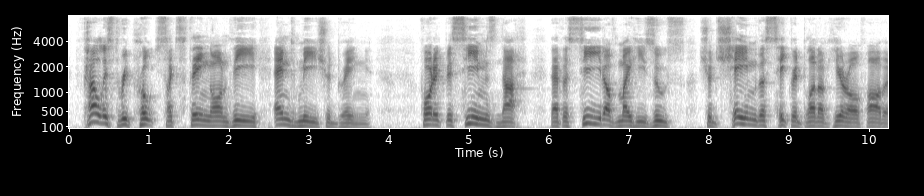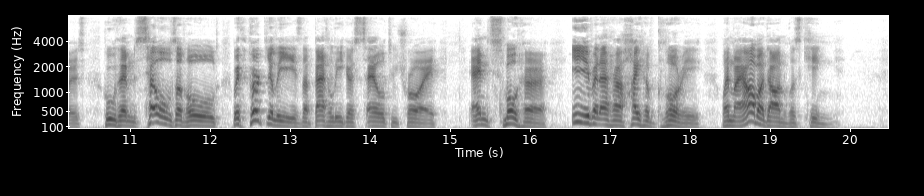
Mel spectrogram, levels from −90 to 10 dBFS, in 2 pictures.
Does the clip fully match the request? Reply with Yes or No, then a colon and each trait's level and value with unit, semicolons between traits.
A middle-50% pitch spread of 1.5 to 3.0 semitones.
No: average, 4.9 semitones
